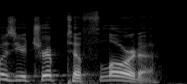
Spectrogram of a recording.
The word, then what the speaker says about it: Florida: is your trip to Florida notice I'm not saying Florida or florid but rather Florida older Generations will say it like Florida Florida and that's totally fine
